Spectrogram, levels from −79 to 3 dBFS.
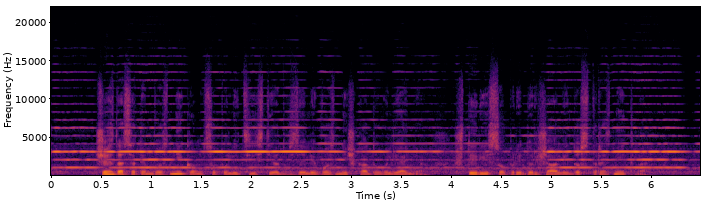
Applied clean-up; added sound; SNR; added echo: none; Bowed string instrument; -5 dB; none.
